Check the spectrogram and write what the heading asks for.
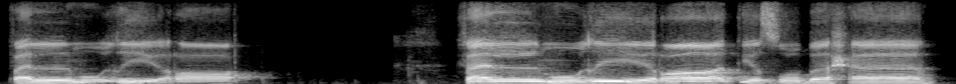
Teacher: Ra di sini dia dibaca tafkhim atau tebal karena berharokat fathah.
